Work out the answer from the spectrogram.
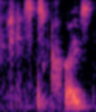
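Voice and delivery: breathy whispered Jesus Christ, slowed right down; whispered aside. Real, not acted. Friend whispering in disgust at the story, slowly.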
